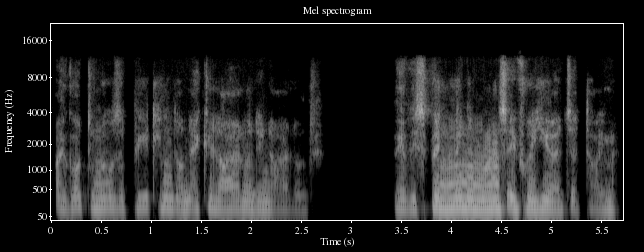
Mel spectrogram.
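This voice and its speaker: A man from Germany with a German accent, a native German speaker, giving a prepared welcome speech in a formal, halting, read-aloud manner. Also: on the high side, little pitch movement, warm tone, no room sound. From Cologne, Germany. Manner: halting, formal, reading from text. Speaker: event speaker, foundation co-founder.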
